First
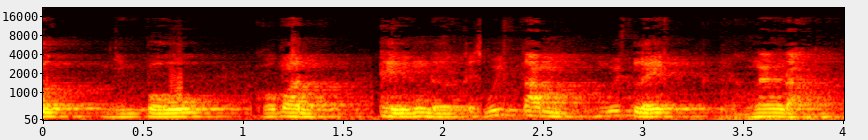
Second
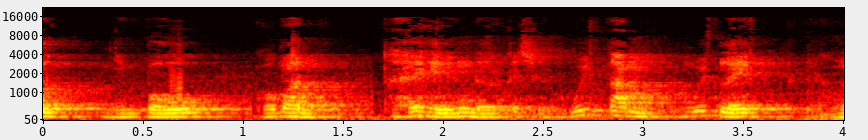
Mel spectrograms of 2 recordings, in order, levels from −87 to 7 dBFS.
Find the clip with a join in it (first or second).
first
